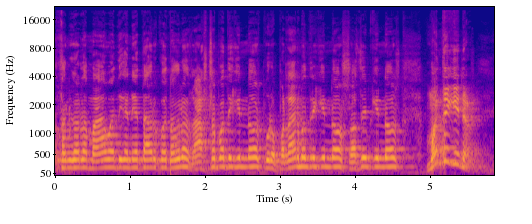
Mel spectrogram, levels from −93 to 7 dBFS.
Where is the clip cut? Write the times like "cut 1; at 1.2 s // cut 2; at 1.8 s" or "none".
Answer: cut 1; at 1.5 s

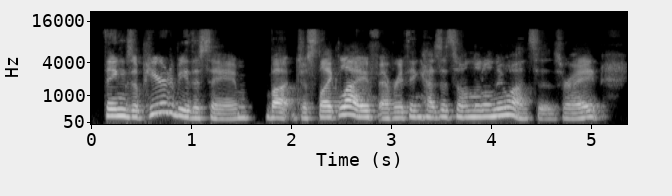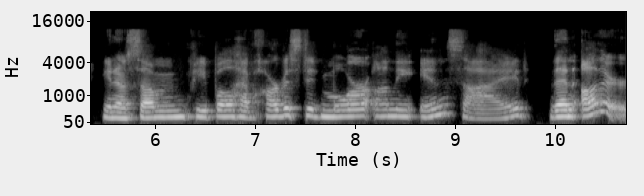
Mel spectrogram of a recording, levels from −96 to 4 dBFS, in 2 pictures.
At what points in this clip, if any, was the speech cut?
cut 1; at 1.6 s // cut 2; at 9.8 s

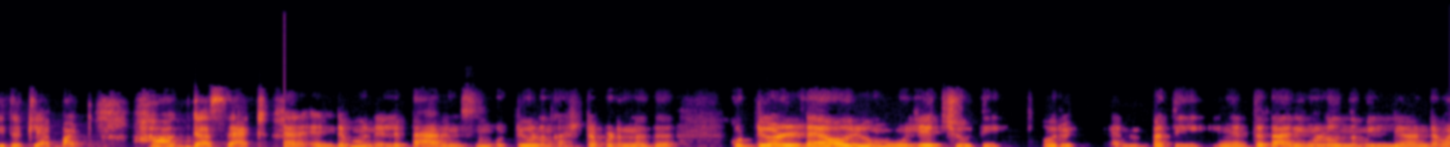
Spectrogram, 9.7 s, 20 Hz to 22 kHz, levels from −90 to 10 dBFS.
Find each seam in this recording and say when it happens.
cut 1; at 1.8 s

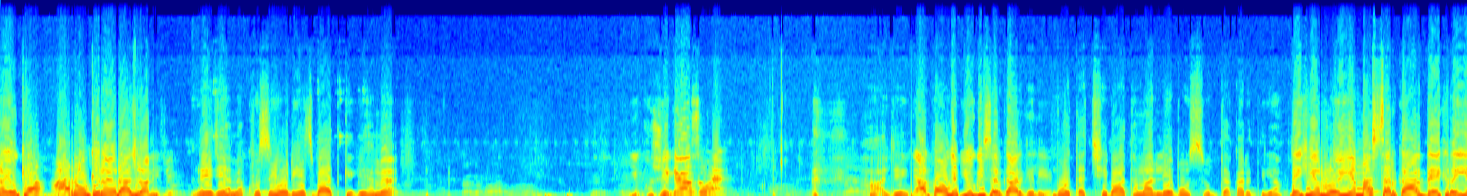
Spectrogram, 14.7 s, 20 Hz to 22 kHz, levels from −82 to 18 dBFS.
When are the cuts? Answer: cut 1; at 9.6 s

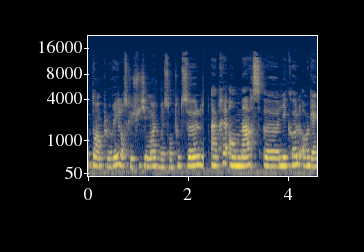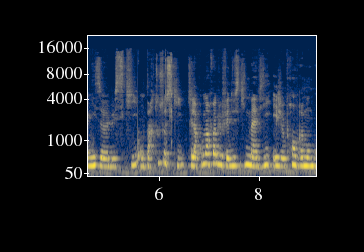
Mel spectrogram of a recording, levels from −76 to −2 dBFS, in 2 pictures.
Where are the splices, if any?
none

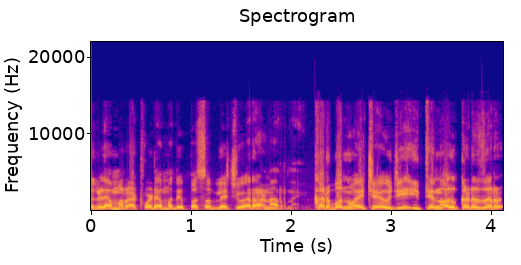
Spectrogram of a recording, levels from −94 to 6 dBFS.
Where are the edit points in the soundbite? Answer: cut 1; at 2.2 s

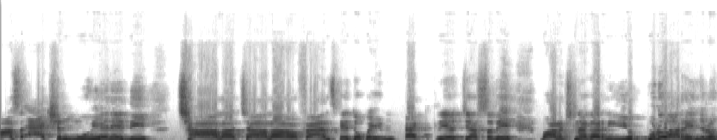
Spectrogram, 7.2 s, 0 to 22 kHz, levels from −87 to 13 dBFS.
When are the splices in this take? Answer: none

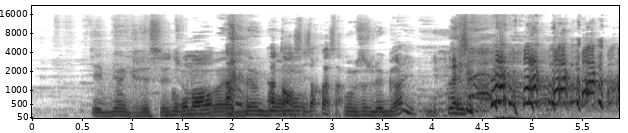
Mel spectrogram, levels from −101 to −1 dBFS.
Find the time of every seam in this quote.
none

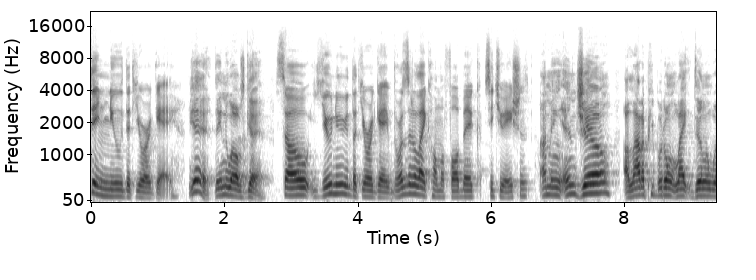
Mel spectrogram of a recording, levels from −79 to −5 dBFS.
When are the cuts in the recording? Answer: none

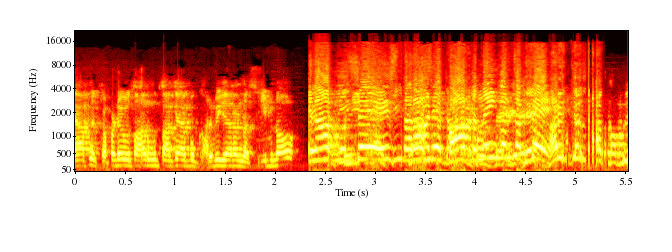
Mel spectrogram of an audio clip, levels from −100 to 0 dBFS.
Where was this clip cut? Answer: cut 1; at 2.3 s

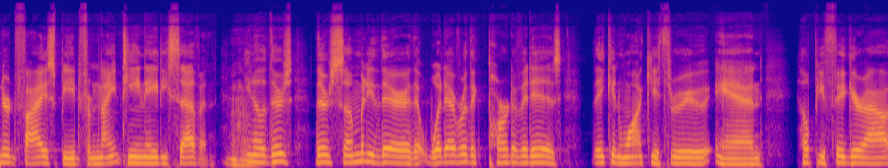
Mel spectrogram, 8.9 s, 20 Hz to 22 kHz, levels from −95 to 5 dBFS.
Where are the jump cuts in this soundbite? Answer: none

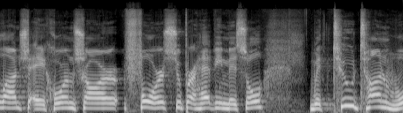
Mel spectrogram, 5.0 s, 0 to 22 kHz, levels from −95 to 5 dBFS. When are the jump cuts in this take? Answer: none

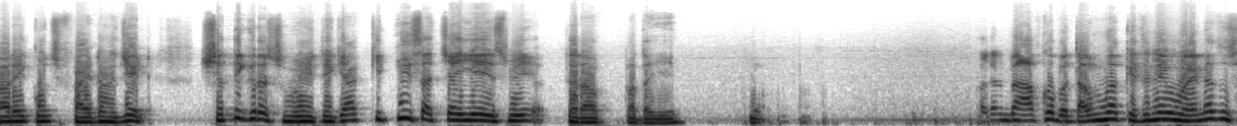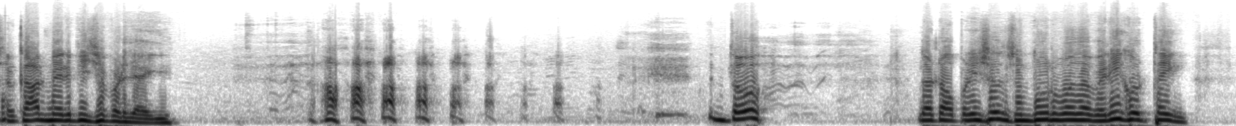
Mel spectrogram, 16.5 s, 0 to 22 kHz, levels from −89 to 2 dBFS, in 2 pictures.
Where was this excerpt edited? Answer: cut 1; at 14.2 s

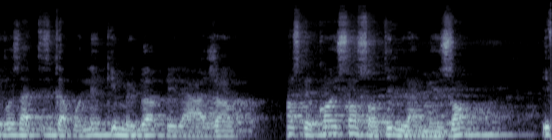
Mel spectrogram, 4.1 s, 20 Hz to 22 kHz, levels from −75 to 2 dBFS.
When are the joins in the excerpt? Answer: cut 1; at 2.2 s

